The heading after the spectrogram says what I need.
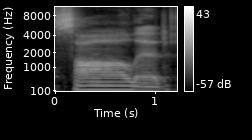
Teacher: the L starts the next syllable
